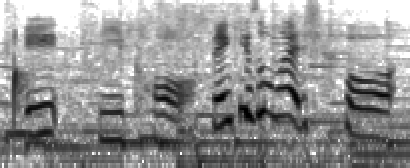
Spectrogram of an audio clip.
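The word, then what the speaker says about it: aide-de-camp: pronounce A.D Kev well a lot of people think it's 8B camp but because it's a French word it's eight Decor thank you so much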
